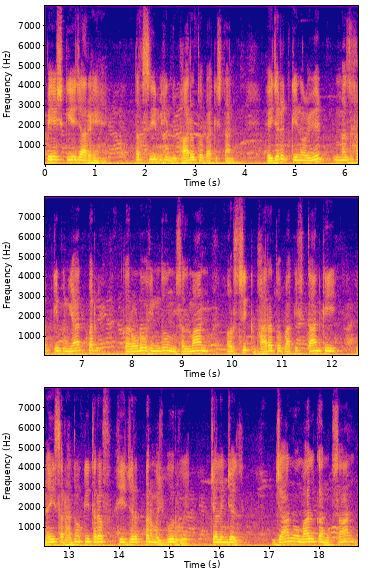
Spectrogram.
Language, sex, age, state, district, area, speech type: Urdu, male, 18-30, Uttar Pradesh, Balrampur, rural, spontaneous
